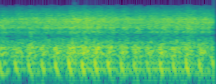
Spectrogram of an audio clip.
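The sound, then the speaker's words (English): A loud burst of automatic gunfire from a street: rapid, evenly spaced shots rattle on continuously without a break and with no voices. “There is a burst of gunfire from the street below.”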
